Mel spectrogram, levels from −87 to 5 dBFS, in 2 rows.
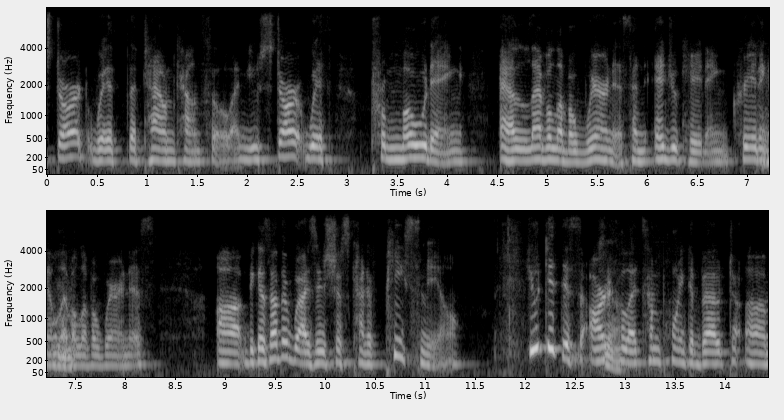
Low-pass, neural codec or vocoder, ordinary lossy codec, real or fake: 7.2 kHz; codec, 16 kHz, 16 kbps, FreqCodec, larger model; Opus, 16 kbps; fake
